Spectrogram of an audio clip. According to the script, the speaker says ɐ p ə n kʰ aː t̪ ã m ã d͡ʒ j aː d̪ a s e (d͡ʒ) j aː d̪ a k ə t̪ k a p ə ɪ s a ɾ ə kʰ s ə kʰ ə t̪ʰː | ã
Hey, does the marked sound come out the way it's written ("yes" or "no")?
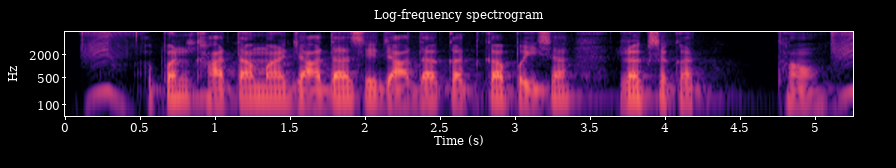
yes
